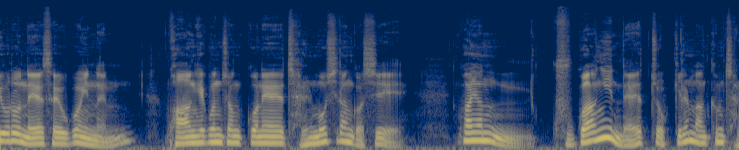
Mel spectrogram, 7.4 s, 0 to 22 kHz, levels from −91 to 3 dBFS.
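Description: No technical faults can be heard anywhere in the recording. Nothing in the speech calls for a timed note.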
